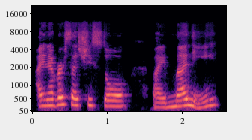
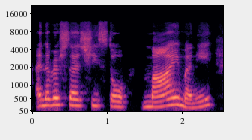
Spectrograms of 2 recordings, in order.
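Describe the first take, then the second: First: The word money is stressed. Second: The word my is stressed. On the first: She may have taken something other than money. "what I'm stressing is that she stole something else from me" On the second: The money taken may have belonged to someone else. "Maybe I'm talking about somebody else's money"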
